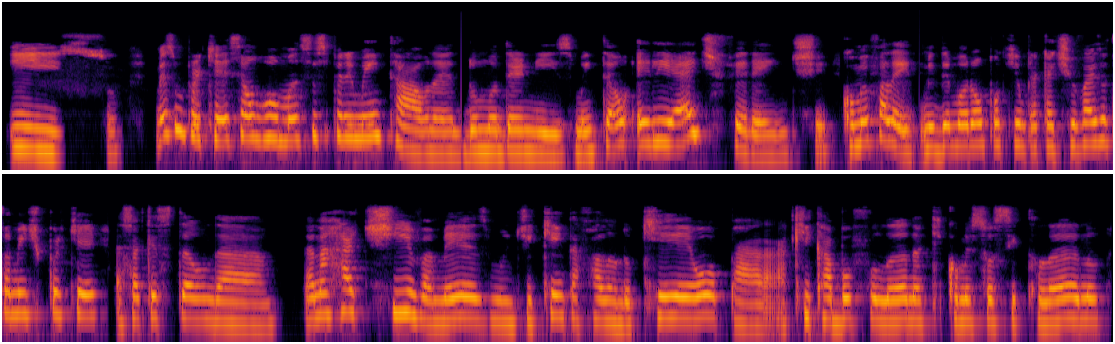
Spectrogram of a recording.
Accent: São Paulo, Brazil; eu e minhas irmãs nascemos em São Paulo

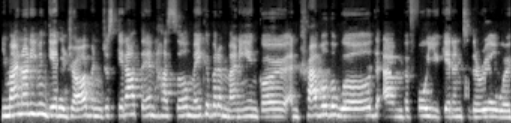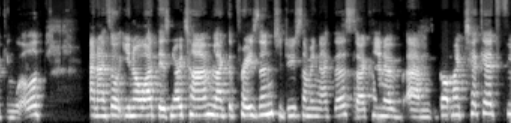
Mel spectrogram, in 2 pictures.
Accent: Ballito, KwaZulu-Natal, South Africa; moved away as an adult; also born or lived in United States; So I grew up in South Africa. In a small little coastal town called Belito. It's in Durban, so it's on the east coast of South Africa

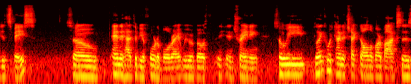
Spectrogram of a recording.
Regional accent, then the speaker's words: Katy, Texas, United States; also born or lived in Iran / San Antonio; we immigrated here when I was 10 years old to the Katy area. And I've pretty much lived here my whole life.

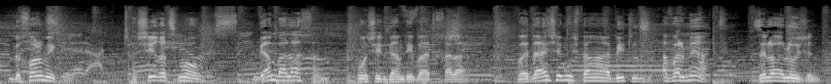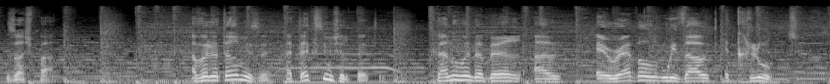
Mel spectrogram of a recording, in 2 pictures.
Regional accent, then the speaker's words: Israel

